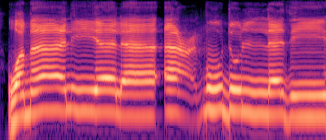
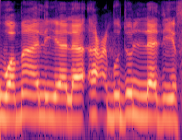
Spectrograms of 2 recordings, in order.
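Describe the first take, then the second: First: It is recited slowly, each letter kept distinct. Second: It is recited quickly, letters running together. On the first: The speaker calls it right. "So take your time" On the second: The speaker calls it wrong. "I'm reading it fast and I'm not concentrating"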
